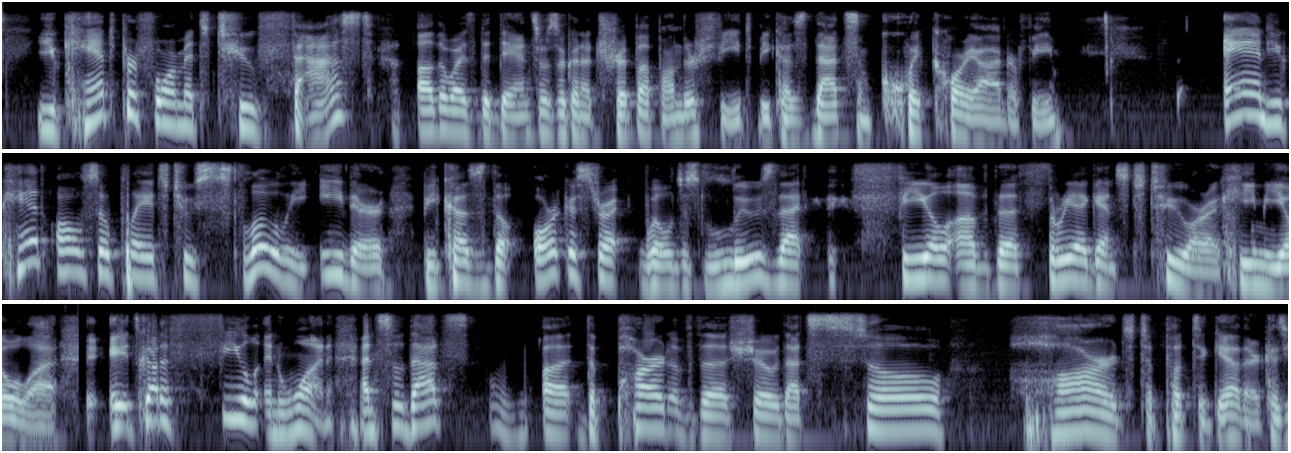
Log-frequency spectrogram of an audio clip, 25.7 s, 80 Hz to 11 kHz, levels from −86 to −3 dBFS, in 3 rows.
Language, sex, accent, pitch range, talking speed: English, male, American, 120-165 Hz, 160 wpm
